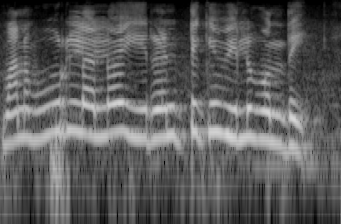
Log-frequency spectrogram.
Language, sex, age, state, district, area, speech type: Telugu, female, 60+, Andhra Pradesh, Guntur, rural, spontaneous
